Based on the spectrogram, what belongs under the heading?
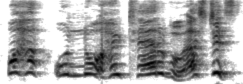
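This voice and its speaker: A shrill, fake-horrified cartoon character. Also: male voice, lively intonation, moderate pace, a little mellow. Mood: mock horror. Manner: gasping over-the-top fake dismay.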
